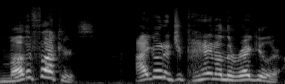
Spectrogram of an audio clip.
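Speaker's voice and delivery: mock boastful shout. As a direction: throw it back at the family teasing you. Retold boast to mocking family.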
